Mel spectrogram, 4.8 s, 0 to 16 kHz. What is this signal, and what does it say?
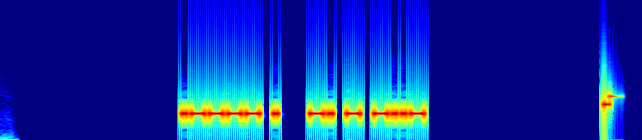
Morse code, heard as a keyed tone, about 36 wpm, 700 Hz. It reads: 1E NTX
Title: Field Day Exchanges - 35wpm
